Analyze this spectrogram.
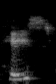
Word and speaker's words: Hoechst: having clinical conversations and haste hopefully i said your last name correct that was good did i say it right yep you did okay um you are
